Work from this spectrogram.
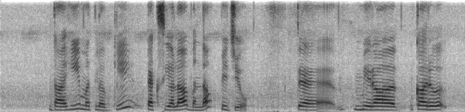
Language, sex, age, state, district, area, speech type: Dogri, female, 18-30, Jammu and Kashmir, Kathua, rural, spontaneous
